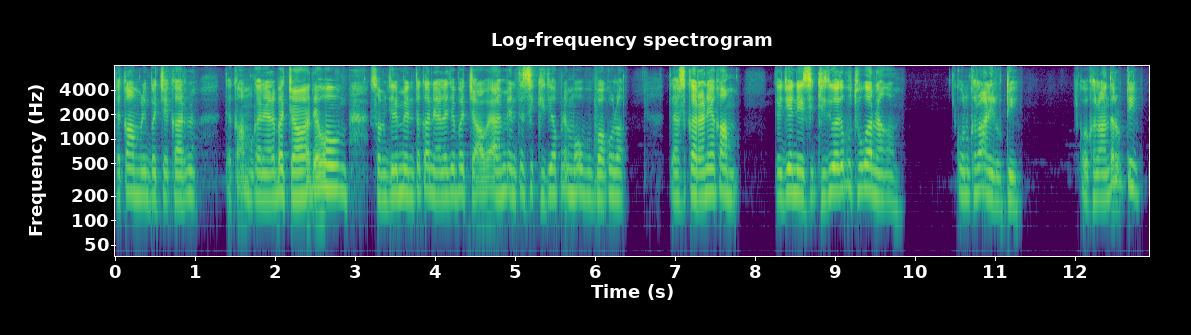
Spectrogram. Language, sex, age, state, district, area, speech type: Dogri, female, 45-60, Jammu and Kashmir, Samba, rural, spontaneous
